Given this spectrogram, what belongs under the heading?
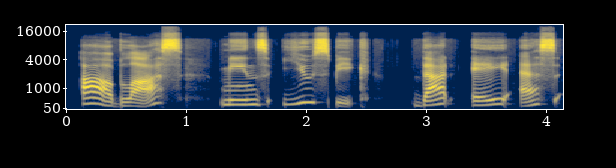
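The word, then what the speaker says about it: hablas: Ablas pronounced ablas means you speak.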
